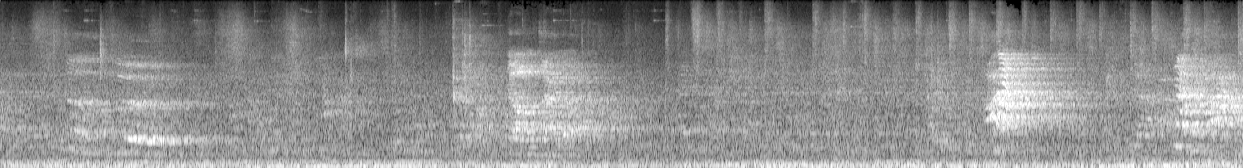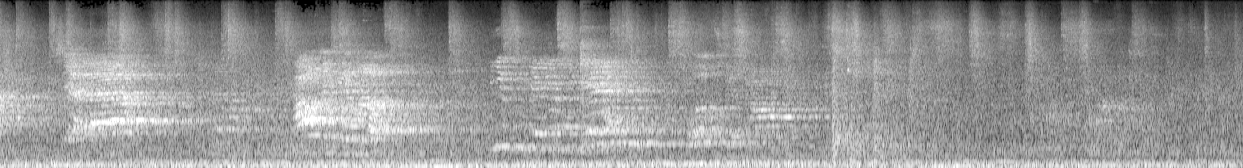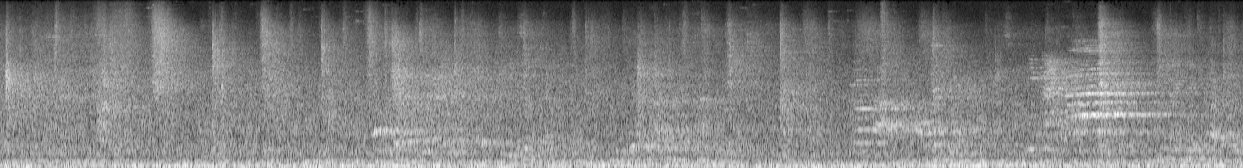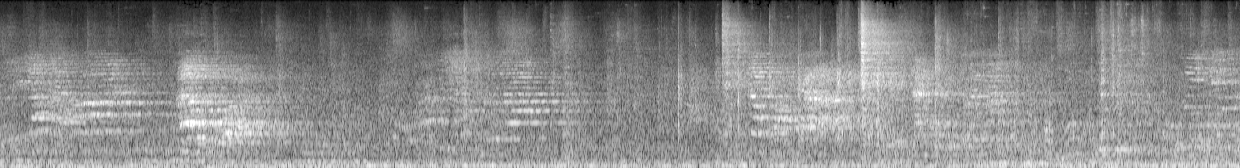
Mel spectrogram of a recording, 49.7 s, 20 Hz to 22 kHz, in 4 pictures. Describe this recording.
In the underground passage, the railway tracks, Zoom H4n XY+Rode NT4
